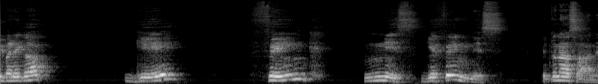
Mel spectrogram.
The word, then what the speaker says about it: Gefängnis: जो ई है इसको ए पढ़ा जाता है। क्या बनेगा? गेफेंगनिस, आ उमलाउट है। गेफेंगनिस जेल में, गेफेंगनिस है, ओके। तो er ist unschuldig, वो बेकसूर है इन गेफेंगनिस जेल में।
